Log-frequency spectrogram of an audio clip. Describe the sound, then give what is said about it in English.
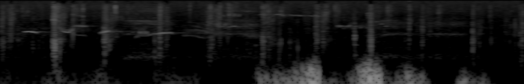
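Brisk walking footsteps in woods, several dull, evenly paced thuds on the ground, with birds chirping faintly above. “So keep briskly walking,”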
